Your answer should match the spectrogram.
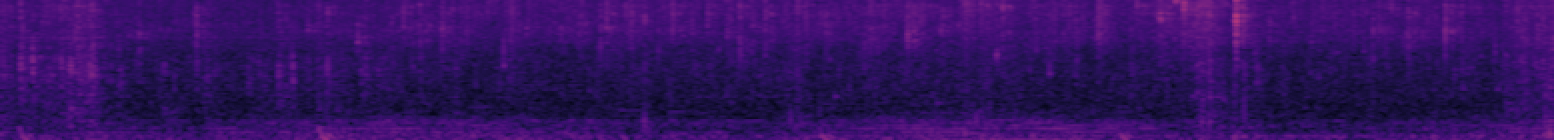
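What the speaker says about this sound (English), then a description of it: "She's been standing in the rain all this time." Steady, fairly loud rainfall pattering across surfaces in the video game Detroit Become Human, a continuous wash of drops with no voices.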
